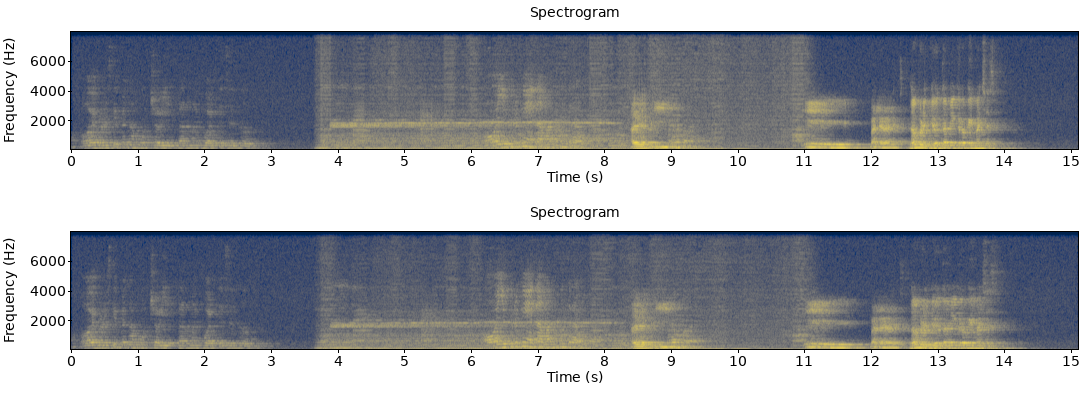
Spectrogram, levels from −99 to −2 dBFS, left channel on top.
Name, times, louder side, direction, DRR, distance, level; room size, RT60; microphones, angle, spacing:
voice 1, 0.1-2.8 3.6-4.3 6.2-8.0 8.9-9.5 11.0-11.2, right 1 dB, 25° right, 0 dB, 0.6 m, -29 dB
sound 1, 3.6-11.1, left 2 dB, 80° left, 0.6 m, -31 dB
voice 2, 8.4-9.2 11.0-13.9, left 2 dB, 35° left, 2 dB, 0.4 m, -17 dB
7.9 x 2.7 x 2.2 m, 1.1 s
head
